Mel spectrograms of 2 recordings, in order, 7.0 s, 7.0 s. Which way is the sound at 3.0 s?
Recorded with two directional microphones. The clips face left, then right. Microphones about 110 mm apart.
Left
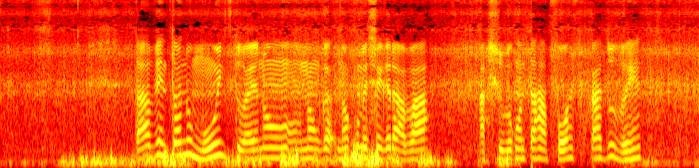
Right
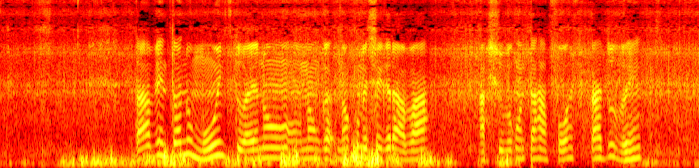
15° right (ahead or behind).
